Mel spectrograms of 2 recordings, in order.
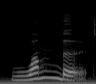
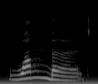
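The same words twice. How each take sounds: First: The word one ends with an m sound. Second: The word one ends with an m sound.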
